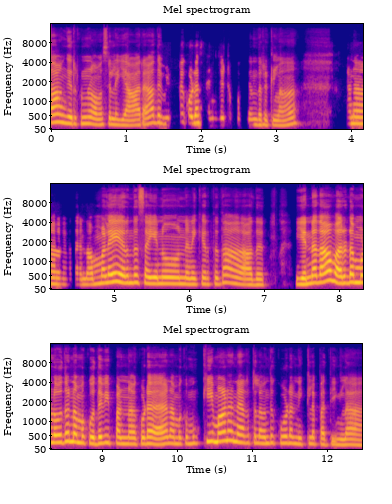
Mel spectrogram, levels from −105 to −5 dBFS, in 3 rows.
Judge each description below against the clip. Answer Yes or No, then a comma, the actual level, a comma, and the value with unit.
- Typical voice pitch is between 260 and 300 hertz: No, high, 225 Hz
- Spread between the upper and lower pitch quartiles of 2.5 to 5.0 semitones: Yes, average, 4.0 semitones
